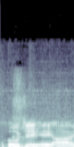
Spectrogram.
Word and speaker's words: Ojai: you say oh hi and where is it ojai yeah it's uh it's a little town it's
